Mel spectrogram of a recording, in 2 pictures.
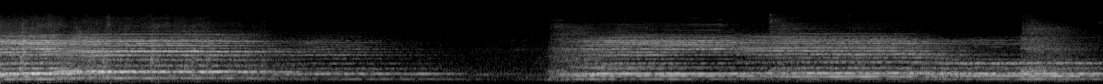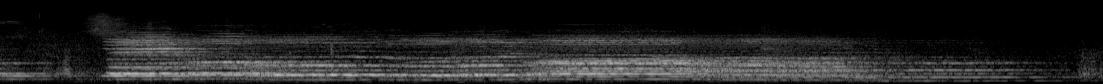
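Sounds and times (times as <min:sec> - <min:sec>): mixed choir singing unaccompanied: 0:00.0 - 0:04.7, 0:05.4 - 0:21.8.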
